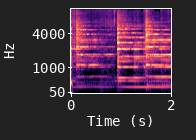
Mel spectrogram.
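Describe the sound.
Bells of a small village church in the Landes in France ring in resonant, sustained tones. Three clear strikes sound alone, and each one swells over the hum still ringing from the one before.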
